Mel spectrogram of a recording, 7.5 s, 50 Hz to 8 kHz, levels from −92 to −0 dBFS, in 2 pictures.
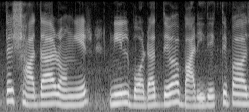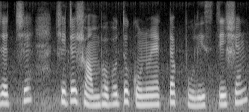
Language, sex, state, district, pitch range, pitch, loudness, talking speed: Bengali, female, West Bengal, Jhargram, 180-230 Hz, 200 Hz, -16 LUFS, 135 wpm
